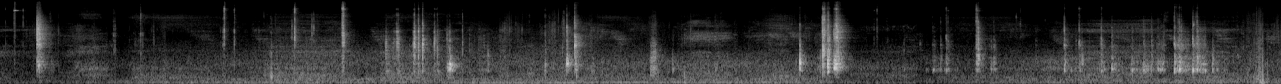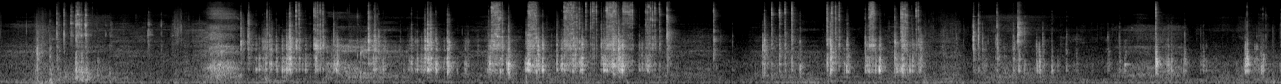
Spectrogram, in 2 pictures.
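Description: A ratchet tightening bolts on an electric motor mount during an EV conversion of a Jeep CJ-7, with intermittent clicking pawl strokes and metallic clinks, close up and moderately loud.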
